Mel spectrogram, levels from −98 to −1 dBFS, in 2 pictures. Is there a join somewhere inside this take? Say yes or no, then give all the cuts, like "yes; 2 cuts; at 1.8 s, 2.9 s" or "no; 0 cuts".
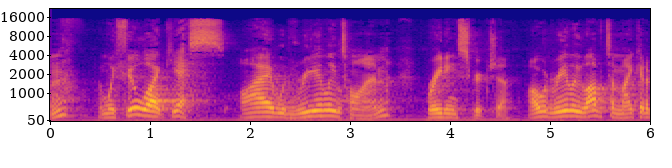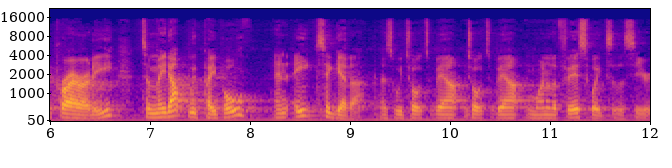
yes; 3 cuts; at 2.9 s, 4.7 s, 10.2 s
